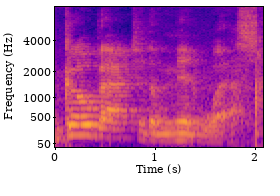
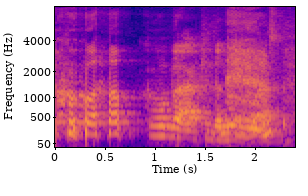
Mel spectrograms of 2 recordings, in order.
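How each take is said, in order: First: Dismissive put-down. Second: Dismissive put-down, laughing. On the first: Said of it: "looks me up and down". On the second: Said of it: "she looked at me and said". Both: Retold or imitated.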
